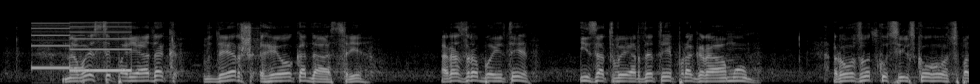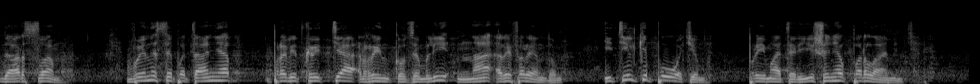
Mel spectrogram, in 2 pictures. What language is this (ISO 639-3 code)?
ukr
